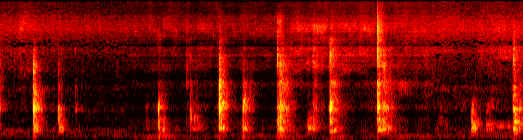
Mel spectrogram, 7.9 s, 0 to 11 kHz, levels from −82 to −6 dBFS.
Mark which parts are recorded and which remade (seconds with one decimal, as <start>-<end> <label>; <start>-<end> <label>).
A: 0.0-1.9 recorded; 1.9-6.5 remade; 6.5-7.9 recorded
